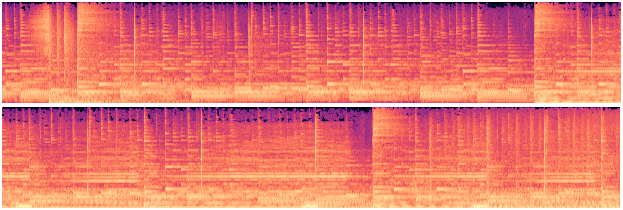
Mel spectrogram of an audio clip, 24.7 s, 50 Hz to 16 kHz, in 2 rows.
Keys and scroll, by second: 2.1 Tab, 3.7 Tab, 7.9 8, 8.4 F2, 12.1 Delete, 12.7 Tab, 13.3 Tab, 13.8 Delete, 17.2 Delete, 20.7 8, 20.9 F2, 23.4 Tab.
